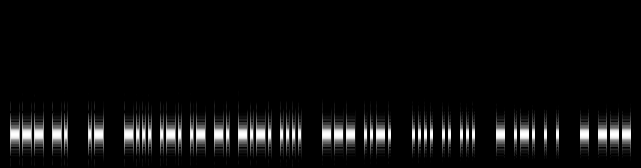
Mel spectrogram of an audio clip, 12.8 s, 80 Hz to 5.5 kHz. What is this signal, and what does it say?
Morse code, heard as a keyed tone, about 20 wpm, 600 Hz. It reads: ON A BRANCH OF HIS TREE TO
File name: cw-books / winnie-the-pooh / winnie-20wpm-page-0101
